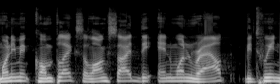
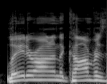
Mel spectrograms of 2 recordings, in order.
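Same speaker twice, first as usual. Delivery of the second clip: ordinary talk, nothing marked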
